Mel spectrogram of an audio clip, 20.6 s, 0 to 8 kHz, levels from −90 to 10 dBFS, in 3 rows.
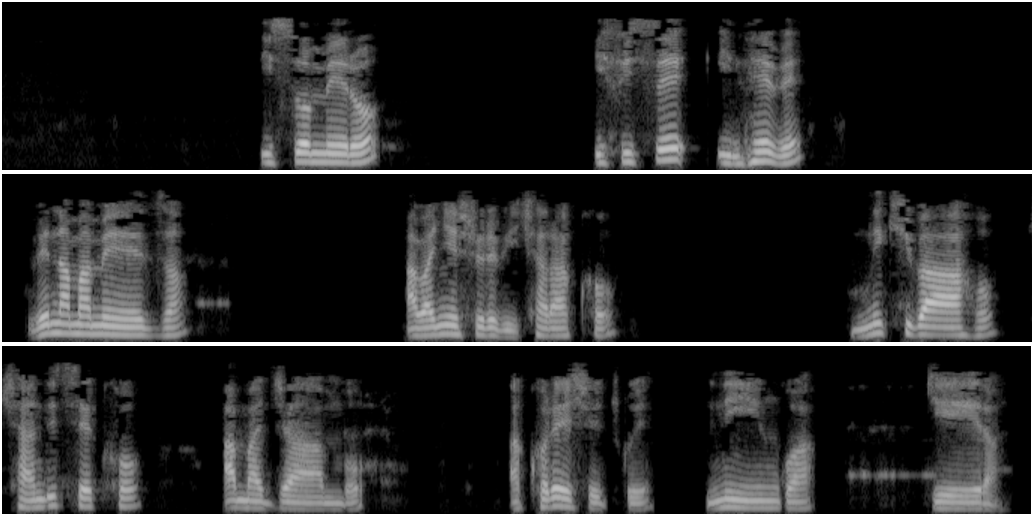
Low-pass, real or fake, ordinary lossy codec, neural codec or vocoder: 7.2 kHz; fake; MP3, 24 kbps; codec, 16 kHz, 8 kbps, FunCodec, trained on Chinese and English, 25 frames a second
